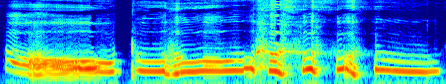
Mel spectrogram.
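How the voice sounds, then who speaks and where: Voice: mid-range voice, animated, measured pace, gravelly, a little mellow, no echo, voice pushed up. A reader voicing a panicky, fretful village woman who sobs and wails over imagined disasters. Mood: wailing. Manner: wailing, sobbing, overwrought.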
